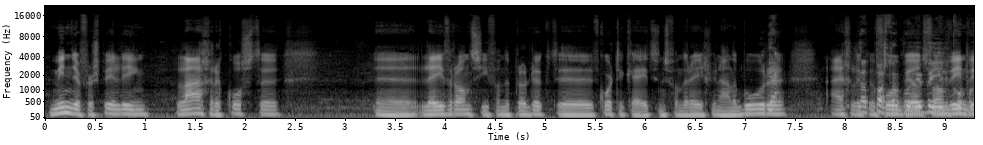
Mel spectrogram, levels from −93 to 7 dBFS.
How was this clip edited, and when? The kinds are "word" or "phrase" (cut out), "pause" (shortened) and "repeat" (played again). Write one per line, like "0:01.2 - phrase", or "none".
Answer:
0:05.5 - word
